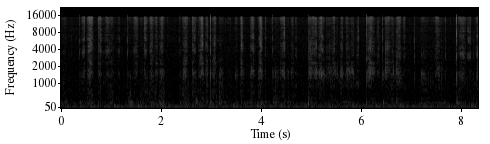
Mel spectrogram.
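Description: A fingertip traces and taps the lettering on a glossy paper magazine cover, making soft, bright rustling strokes with light taps mixed in. A steady low hum runs underneath throughout.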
